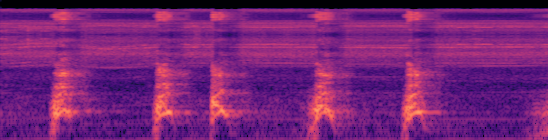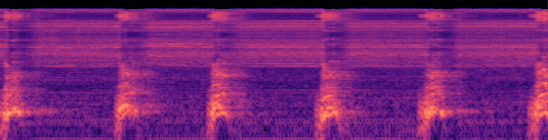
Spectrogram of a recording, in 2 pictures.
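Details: Great Dane playing with an RC helicopter, barking in strong single woofs about once a second, eleven barks over the stretch, over a steady high mechanical whine from the toy.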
